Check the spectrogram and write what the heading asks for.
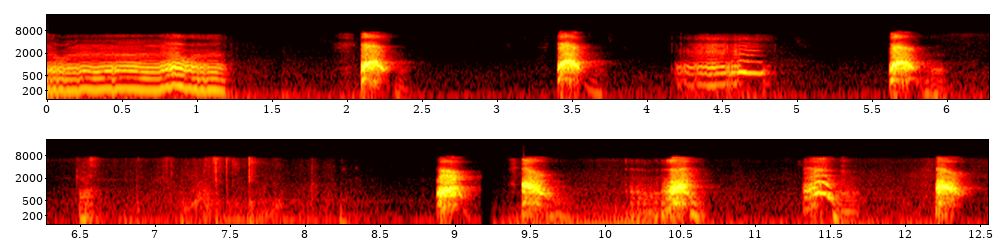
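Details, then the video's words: Noisy Chihuahua in the morning: opens with a long wavering whine, then single sharp barks spaced a second or so apart, another short whine, and a quicker run of barks near the end, with faint low background hum. "Chihuahua Noisy | Morning Alarm Clock"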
